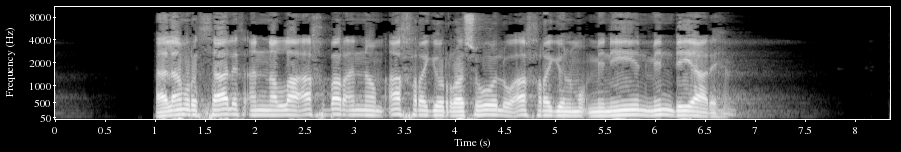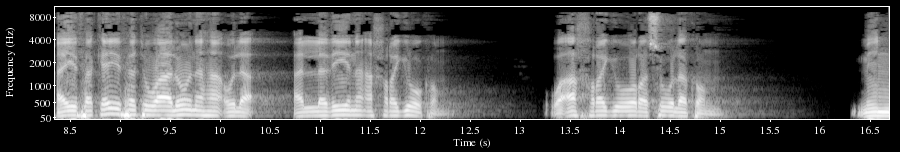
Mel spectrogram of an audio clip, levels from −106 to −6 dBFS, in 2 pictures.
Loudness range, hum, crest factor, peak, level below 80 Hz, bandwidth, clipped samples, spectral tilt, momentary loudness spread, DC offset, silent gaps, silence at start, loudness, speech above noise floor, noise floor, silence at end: 4 LU; none; 12 dB; -2 dBFS; -42 dBFS; 9.6 kHz; under 0.1%; -6.5 dB/octave; 9 LU; under 0.1%; 7.96-8.07 s, 8.19-8.33 s, 16.14-16.31 s; 1 s; -13 LUFS; 62 dB; -75 dBFS; 0 s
